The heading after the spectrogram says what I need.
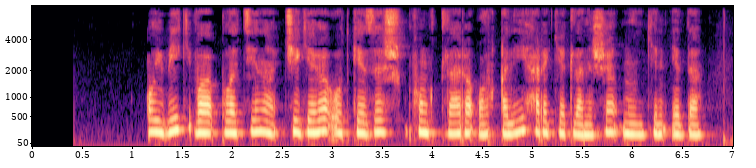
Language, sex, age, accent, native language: Uzbek, female, 19-29, Toshkent viloyati, Uzbek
